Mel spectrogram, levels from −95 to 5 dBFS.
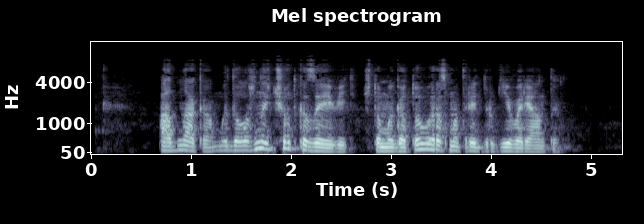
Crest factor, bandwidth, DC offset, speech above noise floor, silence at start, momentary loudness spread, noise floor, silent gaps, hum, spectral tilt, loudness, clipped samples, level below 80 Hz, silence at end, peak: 16 dB; 7.8 kHz; under 0.1%; 45 dB; 0.7 s; 9 LU; -62 dBFS; none; none; -6.5 dB/octave; -18 LUFS; under 0.1%; -60 dBFS; 0.65 s; -2 dBFS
